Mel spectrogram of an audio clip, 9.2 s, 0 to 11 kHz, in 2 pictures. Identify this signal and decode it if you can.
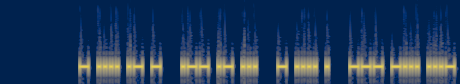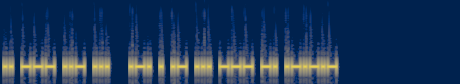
Morse code, heard as a keyed tone, about 40 wpm, 700 Hz. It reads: THAT WAS THE OBVIOUS REASON.
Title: Sentences from Top 1600 Words 40wpm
